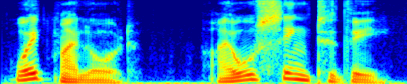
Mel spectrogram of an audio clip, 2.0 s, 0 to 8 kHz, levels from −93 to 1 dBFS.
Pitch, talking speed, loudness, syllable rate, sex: 120 Hz, 235 wpm, -18 LUFS, 5.1 syllables/s, male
